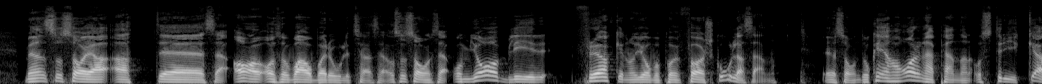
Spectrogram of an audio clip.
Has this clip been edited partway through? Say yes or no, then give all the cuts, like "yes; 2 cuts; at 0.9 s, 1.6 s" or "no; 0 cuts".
no; 0 cuts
